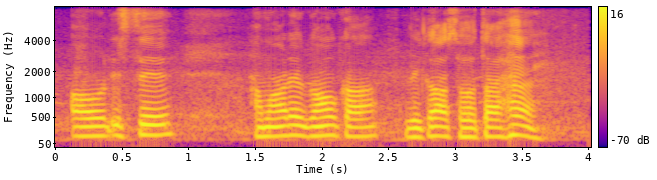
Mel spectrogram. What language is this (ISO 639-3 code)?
urd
